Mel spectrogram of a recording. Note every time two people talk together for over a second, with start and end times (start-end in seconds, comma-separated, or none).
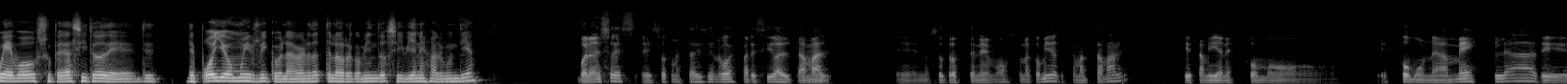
none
